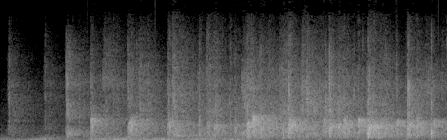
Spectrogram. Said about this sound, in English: And I appreciate, I think the applause is awesome, but if we could just have it at the end or after everyone's done talking, that would be great, and speed the podcast.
